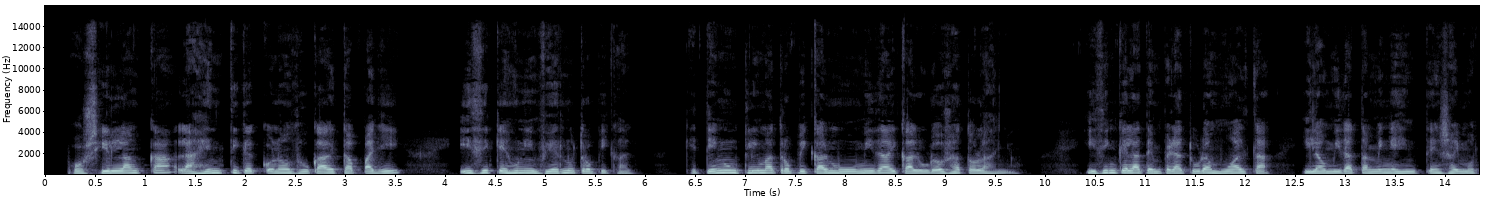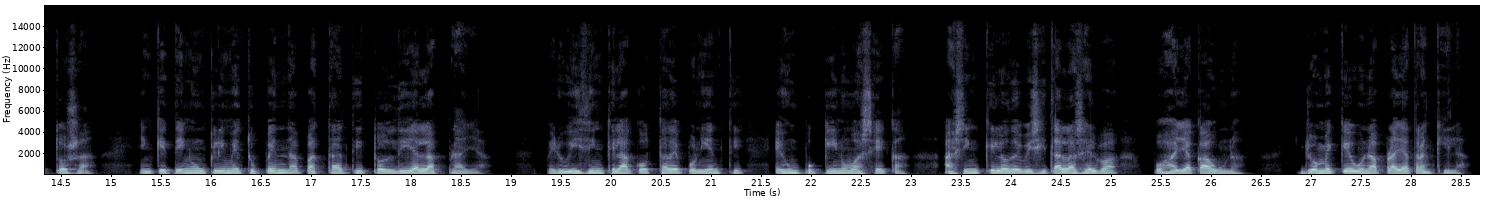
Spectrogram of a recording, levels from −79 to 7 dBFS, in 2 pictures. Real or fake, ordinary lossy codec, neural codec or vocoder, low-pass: real; AAC, 64 kbps; none; 14.4 kHz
